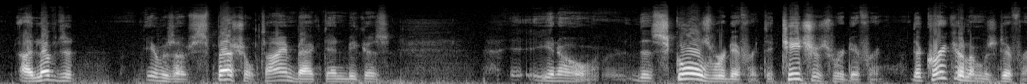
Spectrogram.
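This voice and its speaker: A man speaks with an American accent at a moderate pace, his fairly high voice making very wide pitch swings. He leaves long, frequent pauses. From US Pacific Northwest (Portland, Oregon / Vancouver, Washington). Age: 80s+. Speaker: retiree sharing life memories. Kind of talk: personal reminiscence monologue. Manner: casual, with frequent fillers (uh, um).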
